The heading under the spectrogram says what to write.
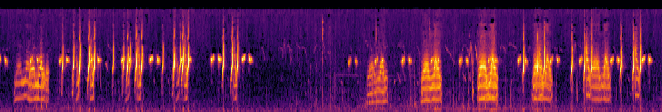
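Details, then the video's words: Common quail (bater) from Pakistan, a recording used to lure quail for hunting: short clear whistled notes, often in pairs, alternate with bursts of nasal, harmonic, growl-like calls and sharp clicks, with a pause midway. "Pakistani Bater wali Awaz"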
